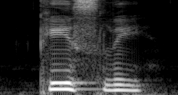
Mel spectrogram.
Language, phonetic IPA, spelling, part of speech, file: Ukrainian, [ˈkɪsɫei̯], кислий, adjective, Uk-кислий.ogg
- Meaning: sour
